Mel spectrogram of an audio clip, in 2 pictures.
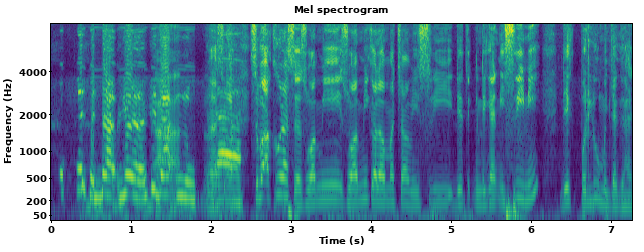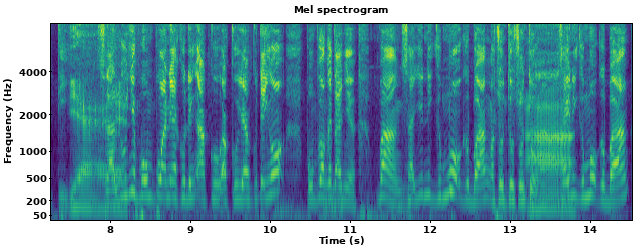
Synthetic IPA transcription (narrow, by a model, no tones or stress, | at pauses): əsədap̚jəsədap̚asəbasəbap̚akuɾasas̬uamiswamikalawmat͡ʃamist̪ɾidiədəŋanist̪ɾini | diəpərlumə̃ɲd͡ʒaɡaɦat̪ḭjɛsəlaluɲap̬əompuanːĩak̬udəŋanakuakujãŋak̬ut̪eŋɔʔpəompuankat̪aɲə̃baŋsajaniɡəmoʔkəbaŋat͡ʃɔnt̪oht͡ʃɔnt̪ohsajanĩɡəmoʔkəbaŋ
